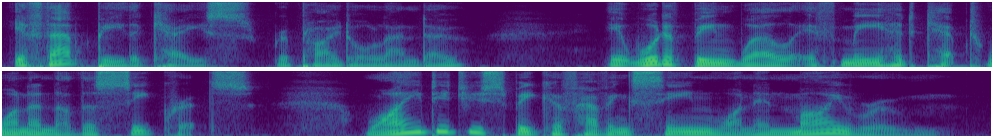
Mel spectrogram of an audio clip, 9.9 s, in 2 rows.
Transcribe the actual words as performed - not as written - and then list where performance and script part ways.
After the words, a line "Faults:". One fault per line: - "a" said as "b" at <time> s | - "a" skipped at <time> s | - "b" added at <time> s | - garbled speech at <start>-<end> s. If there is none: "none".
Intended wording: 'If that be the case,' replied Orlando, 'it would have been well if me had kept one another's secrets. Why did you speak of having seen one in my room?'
'If that be the case,' replied Orlando, 'it would have been well if me had kept one another's secrets. Why did you speak of having seen one in my room?'
Faults:
none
